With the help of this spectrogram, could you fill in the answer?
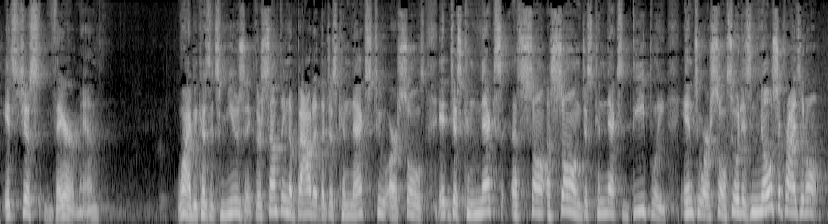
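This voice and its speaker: A male pastor delivering a sermon with a high-pitched voice. He talks in a loose, conversational way, joking with the congregation and calling for responses. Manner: lively, conversational, jokes with congregation.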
